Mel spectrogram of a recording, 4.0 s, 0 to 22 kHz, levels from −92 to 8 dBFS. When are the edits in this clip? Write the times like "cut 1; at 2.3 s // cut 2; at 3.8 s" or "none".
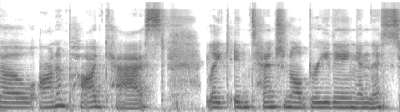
cut 1; at 2.1 s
